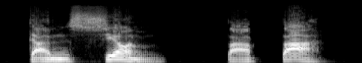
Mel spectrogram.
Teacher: And so normally we would stress the second to last syllable. But in each of these words, we stress the last syllable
